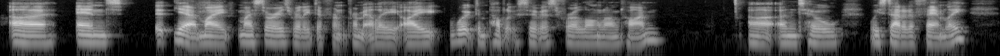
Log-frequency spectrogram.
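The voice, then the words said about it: New Zealand accent. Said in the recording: “I'm born and bred New Zealander from the accent”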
